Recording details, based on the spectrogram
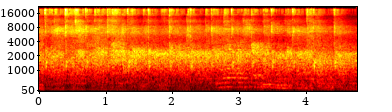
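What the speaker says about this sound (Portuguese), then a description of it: "Pode dar uma salva de palmas para o Senhor." A church congregation applauds continuously in dense, loud, sustained clapping, with voices mixed into the wash of noise.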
